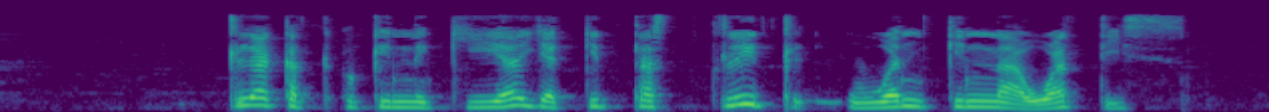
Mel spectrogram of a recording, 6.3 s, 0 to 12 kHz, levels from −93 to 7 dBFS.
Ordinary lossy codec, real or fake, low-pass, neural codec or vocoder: MP3, 48 kbps; real; 7.2 kHz; none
